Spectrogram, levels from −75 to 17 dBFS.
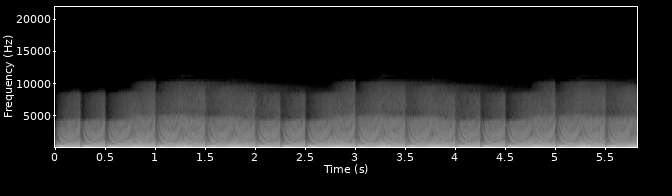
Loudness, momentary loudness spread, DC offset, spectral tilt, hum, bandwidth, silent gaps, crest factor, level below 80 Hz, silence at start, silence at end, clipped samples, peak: -14 LUFS; 1 LU; under 0.1%; -6.5 dB/octave; none; 10.5 kHz; none; 12 dB; -46 dBFS; 0 s; 0 s; under 0.1%; -2 dBFS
